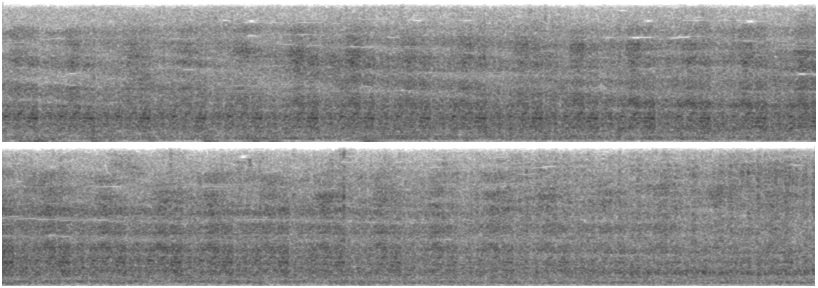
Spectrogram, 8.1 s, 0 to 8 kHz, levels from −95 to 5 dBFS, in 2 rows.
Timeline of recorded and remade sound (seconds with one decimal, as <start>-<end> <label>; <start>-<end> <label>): 0.0-8.1 recorded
